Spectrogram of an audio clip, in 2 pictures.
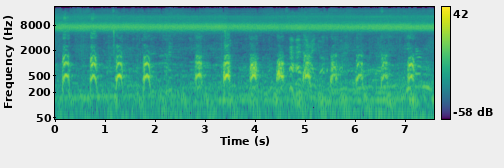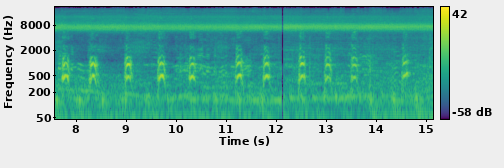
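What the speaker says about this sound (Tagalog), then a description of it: "May mga aso rito." Dogs bark repeatedly in a steady series of sharp yaps, fairly close, continuing over a faint background hum.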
